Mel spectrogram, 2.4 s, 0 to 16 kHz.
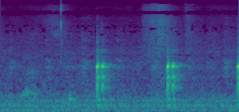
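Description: Video slot machine's reels stopping one at a time, each landing with a short, sharp chiming tone; two stops fall in these seconds, about 0.7 s apart.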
